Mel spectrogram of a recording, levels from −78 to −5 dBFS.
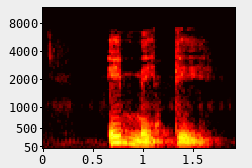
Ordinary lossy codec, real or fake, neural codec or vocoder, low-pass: Opus, 64 kbps; real; none; 7.2 kHz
